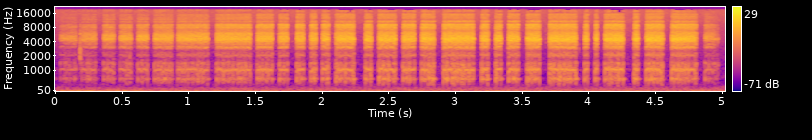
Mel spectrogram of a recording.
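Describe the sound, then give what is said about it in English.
A teapot whistling on the stove, not as loud as it usually is: a steady, breathy, high hiss with a faint tonal edge, holding at an even loudness for several seconds and flickering with rapid brief dropouts. “And now my teapot's howling.”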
